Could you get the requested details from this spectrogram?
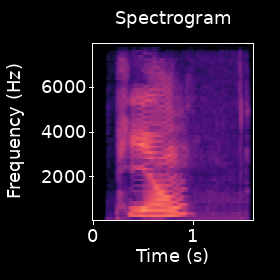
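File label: "ping2", Mandarin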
